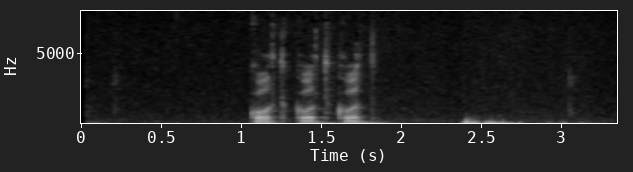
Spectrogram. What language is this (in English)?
Hungarian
